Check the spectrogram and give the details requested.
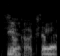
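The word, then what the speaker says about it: sillcock: One would be buildings using the Silock key? Is that how you say it? Silcock key. Silcock key, yeah.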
